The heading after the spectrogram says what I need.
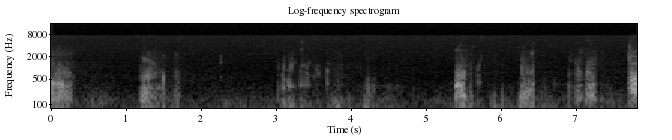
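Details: Loud hunger stomach growling (borborygmi): low gurgling rumbles and bubbling growls at irregular intervals.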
